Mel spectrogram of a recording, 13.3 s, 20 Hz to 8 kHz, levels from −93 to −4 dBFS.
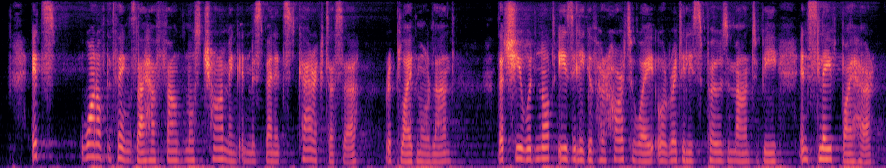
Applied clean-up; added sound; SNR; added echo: none; none; none; reverberation time 1.7 s.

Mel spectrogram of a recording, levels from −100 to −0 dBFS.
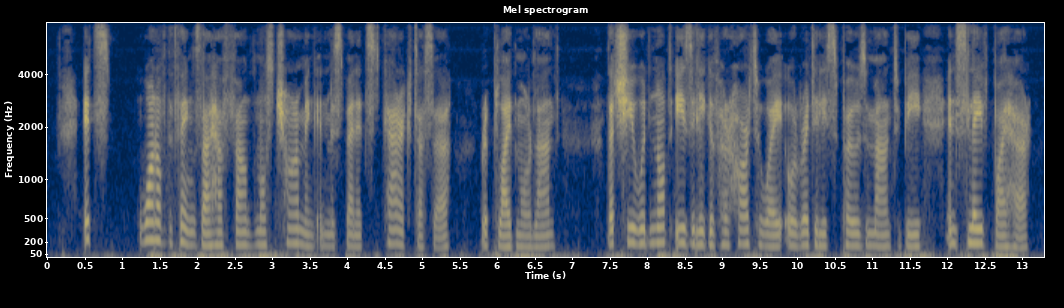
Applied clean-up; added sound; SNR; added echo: none; none; none; none.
